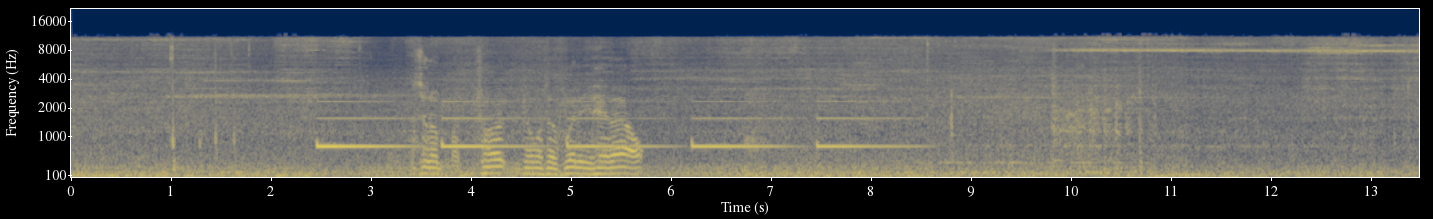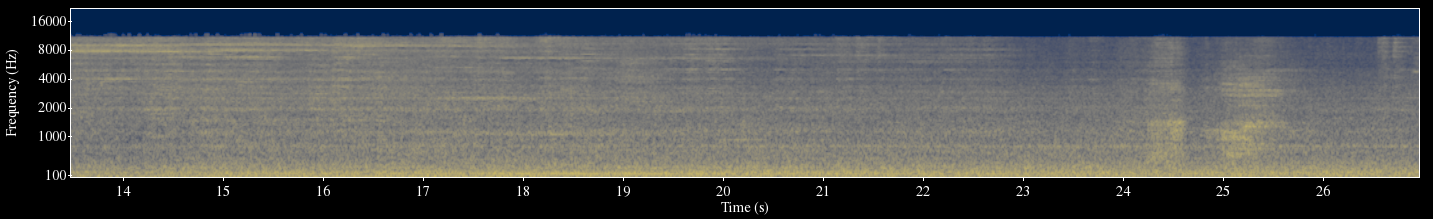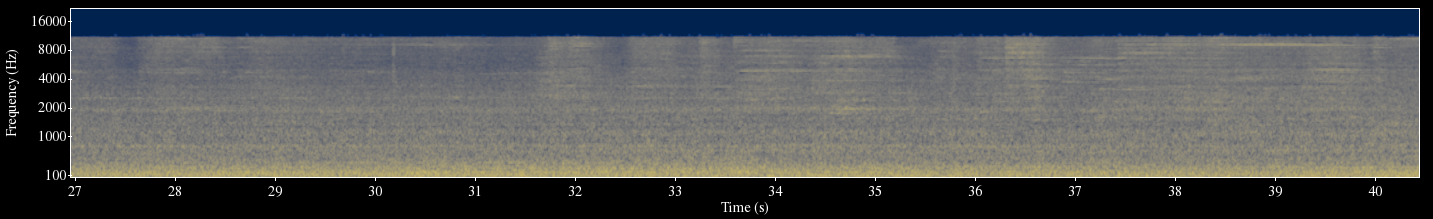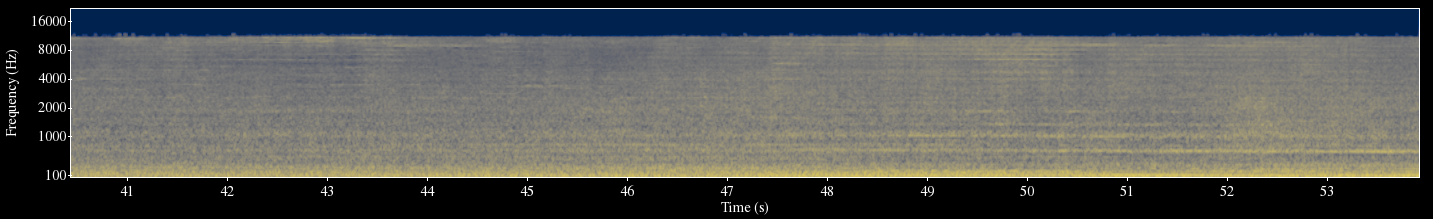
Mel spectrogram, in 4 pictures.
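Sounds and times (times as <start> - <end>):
freight train rumbling past: 0.0 - 9.8, 10.9 - 53.9
high-pitched wheel squeal: 0.0 - 22.9, 31.6 - 45.4, 46.2 - 53.9
short steady tone: 2.5 - 8.8.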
